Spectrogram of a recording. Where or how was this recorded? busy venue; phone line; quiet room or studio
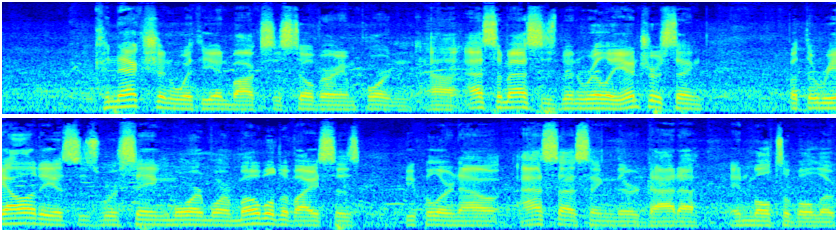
busy venue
